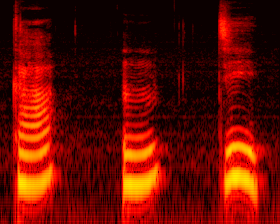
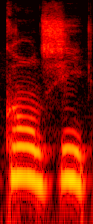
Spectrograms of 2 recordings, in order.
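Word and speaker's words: 漢字: Tout comme le mot kanji se prononce ka, ji et non kanji avec le son en.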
